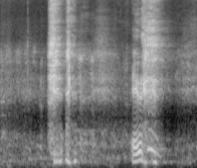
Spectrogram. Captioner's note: laughter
